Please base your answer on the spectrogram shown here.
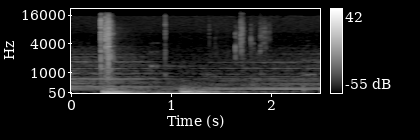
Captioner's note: camera clicks; intense music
